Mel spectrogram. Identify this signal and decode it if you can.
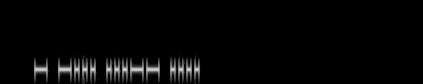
Morse code, heard as a keyed tone, about 31 wpm, 700 Hz. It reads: TB3H
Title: DXCC-100 Call Signs - 4 Characters - Repeated 3x - 30wpm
